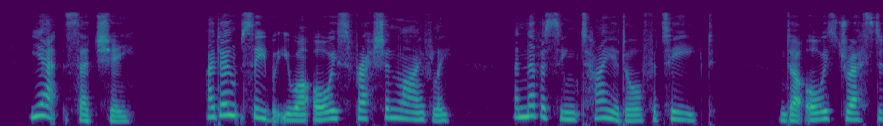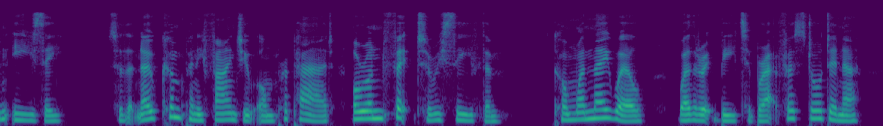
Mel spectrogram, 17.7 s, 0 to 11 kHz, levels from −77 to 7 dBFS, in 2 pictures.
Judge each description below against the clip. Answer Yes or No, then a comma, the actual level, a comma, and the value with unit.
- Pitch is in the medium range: Yes, medium, 175 Hz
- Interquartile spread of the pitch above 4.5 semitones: Yes, average, 5.2 semitones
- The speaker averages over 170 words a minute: No, average, 165 wpm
